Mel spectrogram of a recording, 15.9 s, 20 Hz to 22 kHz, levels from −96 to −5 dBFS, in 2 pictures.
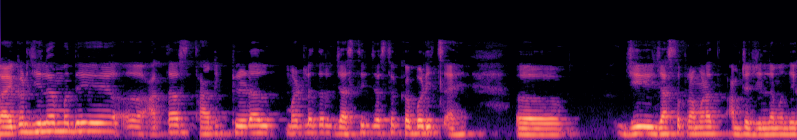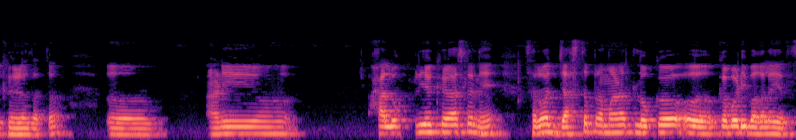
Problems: background sounds at intervals, background conversations at intervals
